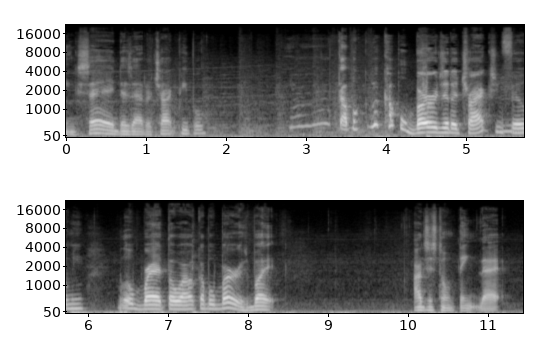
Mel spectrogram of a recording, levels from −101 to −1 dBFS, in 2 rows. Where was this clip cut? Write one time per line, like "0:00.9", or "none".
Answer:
none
